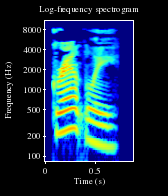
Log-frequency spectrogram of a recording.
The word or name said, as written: grantley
